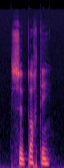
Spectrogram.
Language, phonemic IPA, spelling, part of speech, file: French, /pɔʁ.te/, porter, verb, Fr-porter.ogg
- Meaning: 1. to carry 2. to support, to bear 3. to wear 4. to be about, to concern 5. to feel, to be in good/bad health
